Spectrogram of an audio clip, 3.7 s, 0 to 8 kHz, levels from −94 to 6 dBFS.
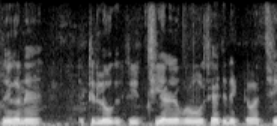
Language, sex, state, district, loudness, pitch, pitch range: Bengali, male, West Bengal, Jhargram, -14 LUFS, 110 Hz, 110-115 Hz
